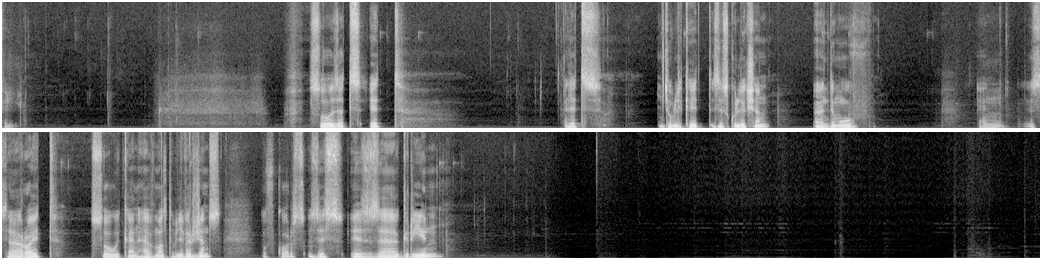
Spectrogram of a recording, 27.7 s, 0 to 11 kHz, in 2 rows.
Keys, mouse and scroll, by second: 0.6 0, 2.1 alt+a, 2.5-4.6 alt+middle drag, 4.9 click, 5.4-6.7 middle drag, 6.8-7.3 scroll down 1, 7.3 KP_7, 8.7 click, 9.0-9.9 right drag, 10.8 click, 11.2-12.3 right drag, 13.2 g, 14.9 scroll up 2, 15.2 alt+a, 16.2 click, 18.5 click, 18.7 click, 19.7-27.6 drag.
